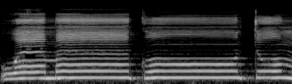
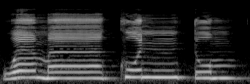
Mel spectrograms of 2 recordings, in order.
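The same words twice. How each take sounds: First: The n in kuntum is hidden with nasal sound. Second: The n in kuntum is pronounced fully and clearly. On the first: The speaker calls it right. "ni ikhfa hakiki... ikut cara saya baca" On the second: The speaker calls it wrong. "Nun ni jangan sebut tepat pada nun. Tak boleh baca wa ma kuntum"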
